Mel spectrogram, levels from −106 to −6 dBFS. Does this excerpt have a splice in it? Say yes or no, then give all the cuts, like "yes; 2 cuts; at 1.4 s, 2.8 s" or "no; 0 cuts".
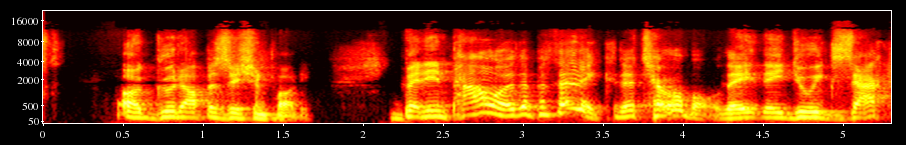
yes; 1 cut; at 3.6 s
